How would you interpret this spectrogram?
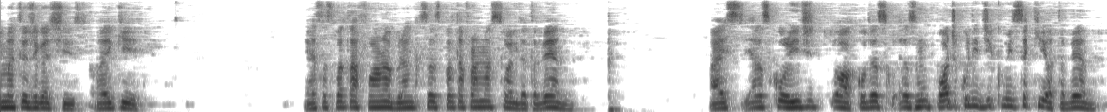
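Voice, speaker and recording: A Brazilian man giving a casual, informal screen-recorded software tutorial, often checking that the listener follows. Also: a little high, slightly rough, lo-fi sound. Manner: informal, repetitive check-in phrases. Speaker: tutorial maker. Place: indoors at a computer.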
